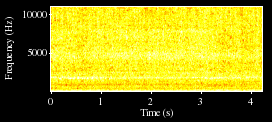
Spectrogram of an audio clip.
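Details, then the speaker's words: 2007 Suzuki GSX-R600 after CDI/ECU replacement, in what is believed to be second gear with rear wheel rotating: steady even hum, smooth low drone, no knocks or misses; everything works except gauges, which show no power. "everything is working fine except for stuff for the gauges"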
